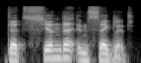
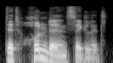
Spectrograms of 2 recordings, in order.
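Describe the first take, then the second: First: Sjunde is read letter by letter as spelled. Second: Sjunde begins with a breathy Swedish sound. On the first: "it looks like" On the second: "the way they say it on Google Translate is like"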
